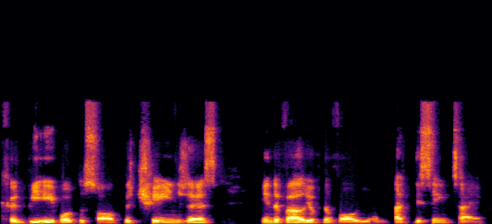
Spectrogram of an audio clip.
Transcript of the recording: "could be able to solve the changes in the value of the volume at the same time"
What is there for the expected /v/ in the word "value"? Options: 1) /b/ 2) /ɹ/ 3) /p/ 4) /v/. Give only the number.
4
